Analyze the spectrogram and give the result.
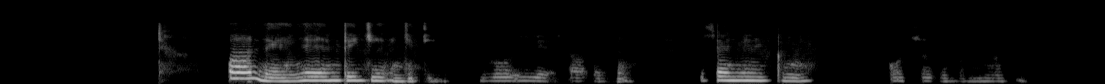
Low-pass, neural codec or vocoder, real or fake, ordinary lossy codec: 7.2 kHz; codec, 16 kHz, 2 kbps, FreqCodec, smaller model; fake; none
